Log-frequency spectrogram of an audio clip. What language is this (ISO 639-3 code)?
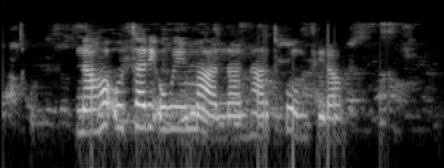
kin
